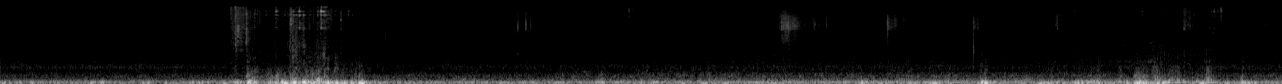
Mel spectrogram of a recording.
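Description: Cabin noise of a Suzuki Swift hatchback driving slowly over a rough, stony mountain road: a steady low rumble of road and engine, with a louder clattering jolt lasting about a second and a half near the start and a few scattered sharp knocks and rattles after it.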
